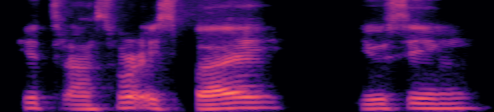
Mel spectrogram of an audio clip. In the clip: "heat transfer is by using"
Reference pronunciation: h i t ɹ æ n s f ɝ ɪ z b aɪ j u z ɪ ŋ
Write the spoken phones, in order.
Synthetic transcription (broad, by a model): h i t ɹ æ n s f ɝ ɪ s b aɪ j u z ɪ ŋ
